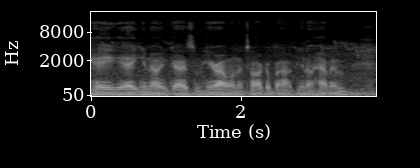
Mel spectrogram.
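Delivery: flat, lifeless, worn-out, soft monotone. Acting out how one could sit here with an attitude: flat, monotone and drained. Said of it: "be very monotone and drained and just be like".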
